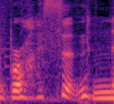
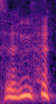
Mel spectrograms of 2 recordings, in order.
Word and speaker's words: Bryson: Bryson. – Is that Peebo Willison? – Bryson. – Who's Peebo Bryson? – Peebo. – It's like you just added a syllable onto the name Bryce.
